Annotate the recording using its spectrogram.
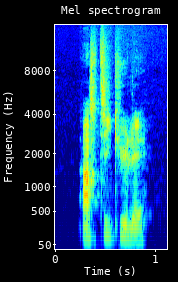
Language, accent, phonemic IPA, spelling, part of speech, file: French, France, /aʁ.ti.ky.le/, articuler, verb, LL-Q150 (fra)-articuler.wav
- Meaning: to join, articulate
